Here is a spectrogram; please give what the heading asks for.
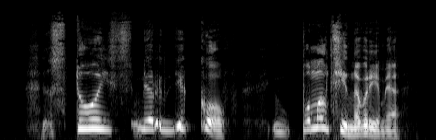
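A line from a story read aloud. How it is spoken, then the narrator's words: Shouted again. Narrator (Russian): крикнул опять Федор Павлович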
